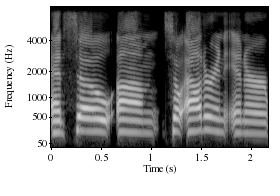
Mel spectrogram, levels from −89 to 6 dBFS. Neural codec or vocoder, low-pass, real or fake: none; 7.2 kHz; real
